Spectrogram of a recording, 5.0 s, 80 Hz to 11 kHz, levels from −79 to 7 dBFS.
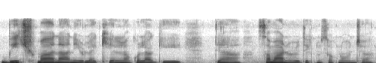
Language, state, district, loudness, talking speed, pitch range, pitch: Nepali, West Bengal, Darjeeling, -15 LUFS, 95 wpm, 175-185 Hz, 180 Hz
